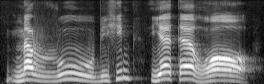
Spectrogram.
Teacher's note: Марру бихим ятага. Твердое произношение га и долгота в размере двух огласовок фатха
